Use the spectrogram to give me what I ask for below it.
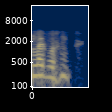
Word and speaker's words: Leguizamo: Oh, John Leguizamo.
